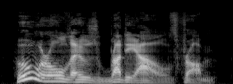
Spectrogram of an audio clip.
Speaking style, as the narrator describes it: he growled

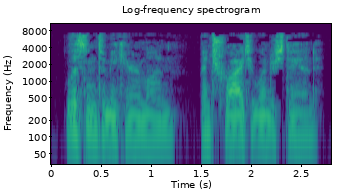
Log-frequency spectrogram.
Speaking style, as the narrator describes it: Raceland said in an expressionless tone that made his twin shudder

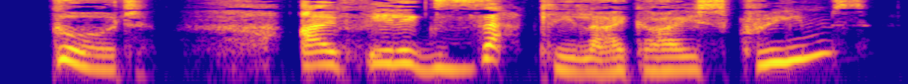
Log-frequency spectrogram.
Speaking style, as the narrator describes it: said George happily

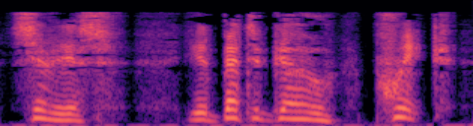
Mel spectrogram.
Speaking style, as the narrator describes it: Harry panted

